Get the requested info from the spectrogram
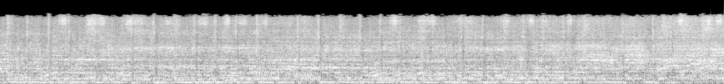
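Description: Live heavy metal band playing: electric guitars, bass and drums, with the lead singer singing and shouting into the microphone over them.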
